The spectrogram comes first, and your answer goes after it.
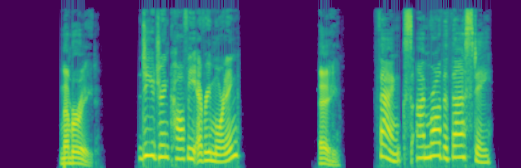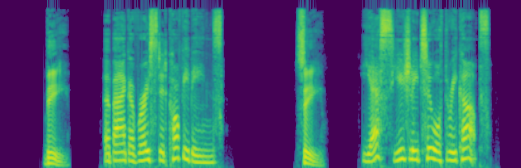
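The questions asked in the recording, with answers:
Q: Do you drink coffee every morning?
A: C: Yes, usually 2 or 3 cups.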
